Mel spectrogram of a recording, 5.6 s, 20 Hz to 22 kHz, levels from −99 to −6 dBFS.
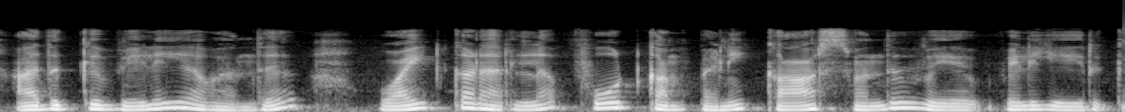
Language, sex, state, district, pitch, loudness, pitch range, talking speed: Tamil, male, Tamil Nadu, Namakkal, 135 Hz, -17 LUFS, 120-160 Hz, 115 wpm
